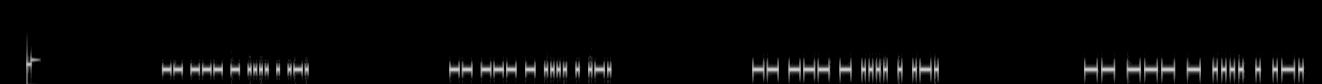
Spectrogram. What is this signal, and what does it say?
Morse code, heard as a keyed tone, about 36 wpm, 700 Hz. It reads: MOTHER MOTHER MOTHER MOTHER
